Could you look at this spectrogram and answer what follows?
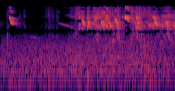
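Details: Canary of the Peruano puro type, nestlings: a faint chirp, then from halfway a dense run of high twittering and chirped notes that grows louder toward the end.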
